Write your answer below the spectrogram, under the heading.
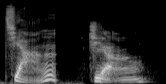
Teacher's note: it's a third tone, so we go down and then up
